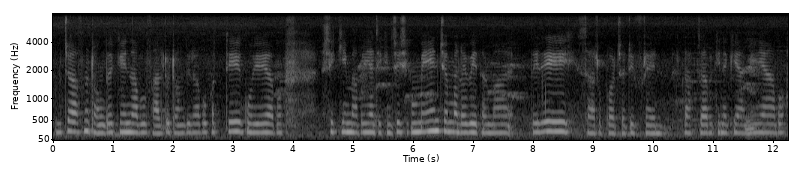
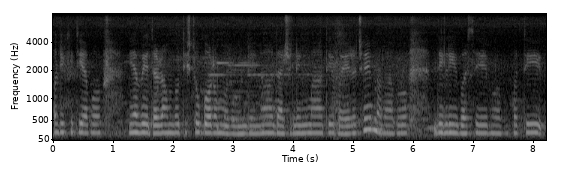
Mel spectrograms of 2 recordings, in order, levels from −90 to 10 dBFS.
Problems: constant background noise, continuous background conversations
